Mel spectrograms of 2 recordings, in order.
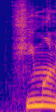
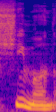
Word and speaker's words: Shimon: Also, is it Shimon or Simon in the dub? I know Shimon is just the Japanese pronunciation, but that's what they go with in this. But the 5 seconds I played of Forbidden Memories years ago had him as Simon.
